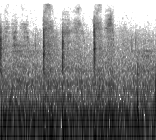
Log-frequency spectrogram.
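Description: Chalk writing on a blackboard: a few faint, short scratching strokes as a word is written.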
